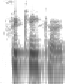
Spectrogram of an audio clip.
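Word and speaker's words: Tsukiko: How do you pronounce it? Tiko. Tiko. No, hang on. It's at the end. Suko. Suko.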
